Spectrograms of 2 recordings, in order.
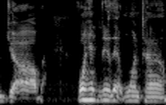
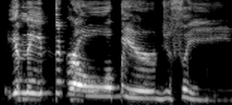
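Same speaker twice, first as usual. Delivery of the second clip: very high, loud, raspy put-on voice; 12 semitones higher, 5 dB louder than usual. Joking that Cosby tells the kids to grow a beard: Bill Cosby voice. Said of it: "I just did the Cosby voice".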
